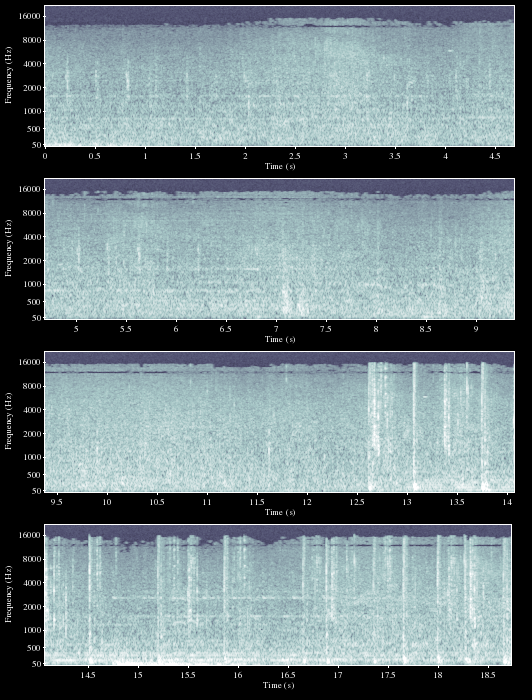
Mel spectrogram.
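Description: Waves wash against a wooden ship's hull.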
